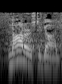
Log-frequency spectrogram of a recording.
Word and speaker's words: nodders to God: Nods to Godders? Did I get it right? There you are. How do you say that? Nodders to God.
